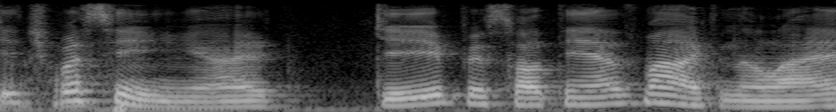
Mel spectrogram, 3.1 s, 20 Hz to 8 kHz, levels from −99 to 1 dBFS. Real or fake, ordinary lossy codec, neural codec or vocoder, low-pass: real; none; none; 7.2 kHz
